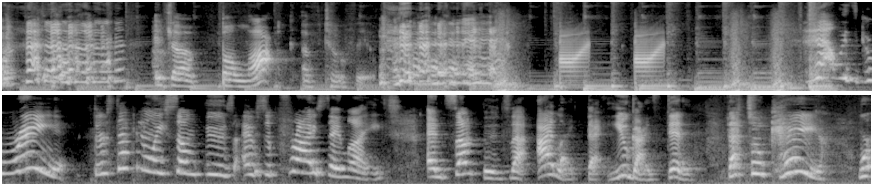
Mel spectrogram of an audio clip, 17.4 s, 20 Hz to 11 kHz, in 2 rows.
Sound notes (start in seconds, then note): 0.0 laughs; 3.8 laughs; 5.7 playful music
